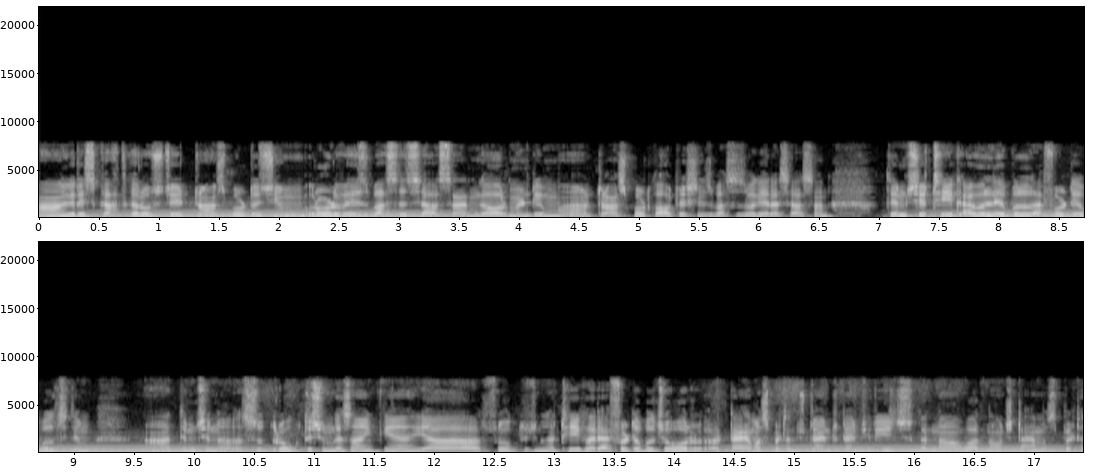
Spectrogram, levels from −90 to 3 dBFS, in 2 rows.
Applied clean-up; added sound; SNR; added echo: none; Bowed string instrument; 7 dB; none.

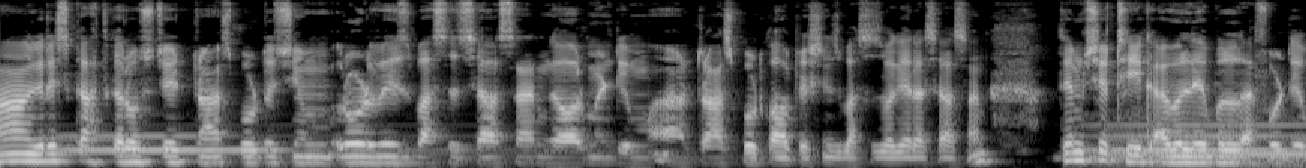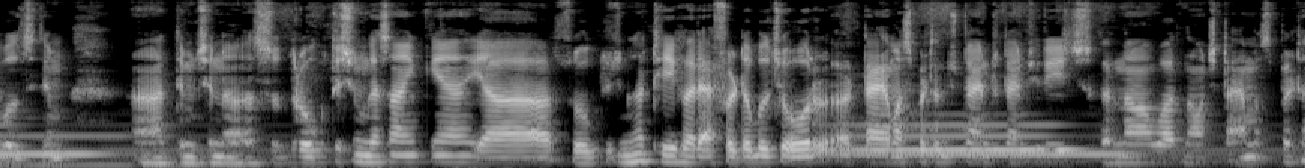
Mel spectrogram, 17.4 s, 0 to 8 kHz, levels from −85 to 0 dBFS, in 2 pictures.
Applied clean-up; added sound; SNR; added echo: classical method log-MMSE.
